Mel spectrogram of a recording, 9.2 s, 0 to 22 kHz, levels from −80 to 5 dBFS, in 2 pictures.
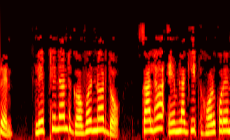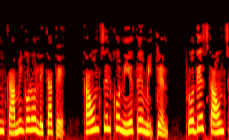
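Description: From start to finish the speech has nothing above about 10.5 kHz, with smeared, swirly high detail. This is likely low-bitrate audio saved at a high bitrate: a very low-rate MP3 re-encoded at a high rate. Unlike a plain low-pass filter, the coding artefacts remain beneath the cut-off.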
